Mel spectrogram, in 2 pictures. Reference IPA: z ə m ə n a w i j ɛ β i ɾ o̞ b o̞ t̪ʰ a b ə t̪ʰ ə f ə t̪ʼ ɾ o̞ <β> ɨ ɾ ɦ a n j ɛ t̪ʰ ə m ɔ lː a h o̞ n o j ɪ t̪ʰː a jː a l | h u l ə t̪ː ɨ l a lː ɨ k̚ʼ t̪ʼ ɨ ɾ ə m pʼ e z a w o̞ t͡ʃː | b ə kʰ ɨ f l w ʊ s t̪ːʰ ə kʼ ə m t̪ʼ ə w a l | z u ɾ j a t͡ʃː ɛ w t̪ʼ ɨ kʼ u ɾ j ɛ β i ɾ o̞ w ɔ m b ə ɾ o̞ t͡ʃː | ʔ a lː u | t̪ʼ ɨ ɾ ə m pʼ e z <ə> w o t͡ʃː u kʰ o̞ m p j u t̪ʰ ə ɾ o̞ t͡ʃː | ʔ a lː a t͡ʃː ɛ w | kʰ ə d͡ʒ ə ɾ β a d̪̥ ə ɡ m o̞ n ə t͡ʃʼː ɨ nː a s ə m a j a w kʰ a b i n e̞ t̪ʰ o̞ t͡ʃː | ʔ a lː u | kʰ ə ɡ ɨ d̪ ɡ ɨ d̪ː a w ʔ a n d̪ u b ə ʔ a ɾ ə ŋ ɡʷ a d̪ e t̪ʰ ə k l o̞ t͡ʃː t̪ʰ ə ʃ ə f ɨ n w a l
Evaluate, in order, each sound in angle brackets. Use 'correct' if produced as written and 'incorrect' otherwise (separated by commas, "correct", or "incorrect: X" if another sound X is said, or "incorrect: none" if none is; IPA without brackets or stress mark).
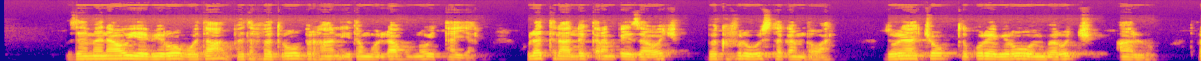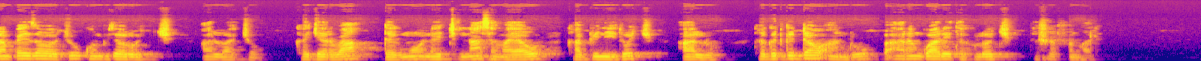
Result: incorrect: b, incorrect: a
